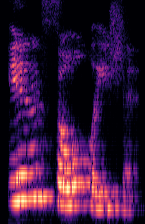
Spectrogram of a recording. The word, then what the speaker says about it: insolation: of a word called insolation not insulation I'm not saying it wrong insolation are you ready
